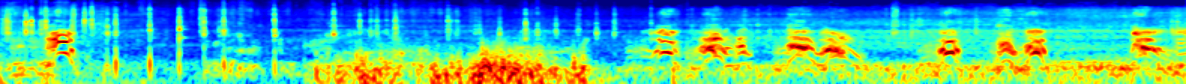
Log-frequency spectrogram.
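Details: Two whippets, Jack and Ray, playing football, giving a run of short harmonic barks and yips from about four seconds on, after early clicking taps and a rumbling scuffle.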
